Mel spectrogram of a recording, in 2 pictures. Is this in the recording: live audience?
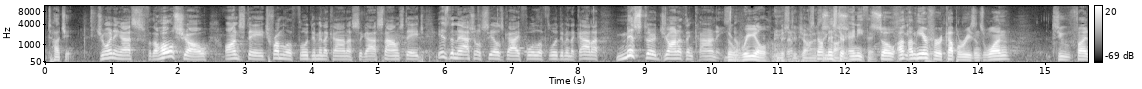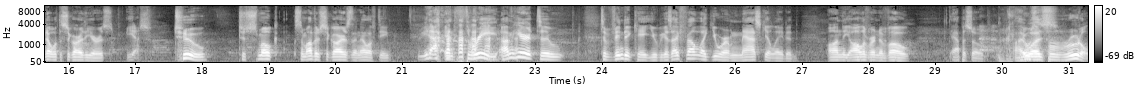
yes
